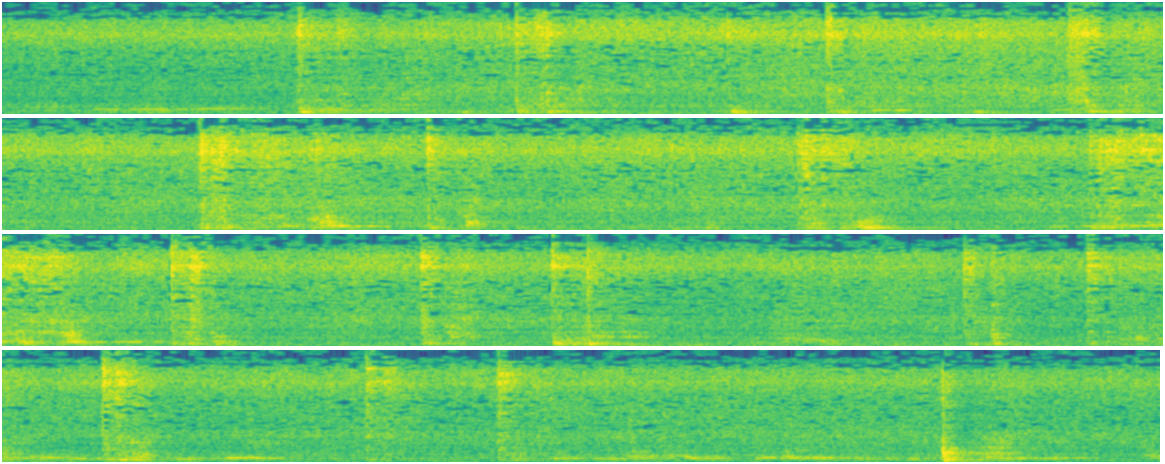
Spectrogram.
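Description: Pumpkin pieces sizzling in oil in a frying pan while a flat metal spatula stirs them, with frequent irregular scrapes and clicks of the spatula against the pan over a steady frying hiss. The pumpkin is being fried down with turmeric and salt.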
